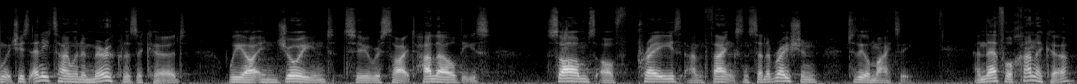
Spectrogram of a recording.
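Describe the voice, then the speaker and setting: A man, a rabbi, giving a measured explanatory religious talk, posing questions and then answering them. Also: lowish voice, darkish tone. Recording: long reverberant hall echo.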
